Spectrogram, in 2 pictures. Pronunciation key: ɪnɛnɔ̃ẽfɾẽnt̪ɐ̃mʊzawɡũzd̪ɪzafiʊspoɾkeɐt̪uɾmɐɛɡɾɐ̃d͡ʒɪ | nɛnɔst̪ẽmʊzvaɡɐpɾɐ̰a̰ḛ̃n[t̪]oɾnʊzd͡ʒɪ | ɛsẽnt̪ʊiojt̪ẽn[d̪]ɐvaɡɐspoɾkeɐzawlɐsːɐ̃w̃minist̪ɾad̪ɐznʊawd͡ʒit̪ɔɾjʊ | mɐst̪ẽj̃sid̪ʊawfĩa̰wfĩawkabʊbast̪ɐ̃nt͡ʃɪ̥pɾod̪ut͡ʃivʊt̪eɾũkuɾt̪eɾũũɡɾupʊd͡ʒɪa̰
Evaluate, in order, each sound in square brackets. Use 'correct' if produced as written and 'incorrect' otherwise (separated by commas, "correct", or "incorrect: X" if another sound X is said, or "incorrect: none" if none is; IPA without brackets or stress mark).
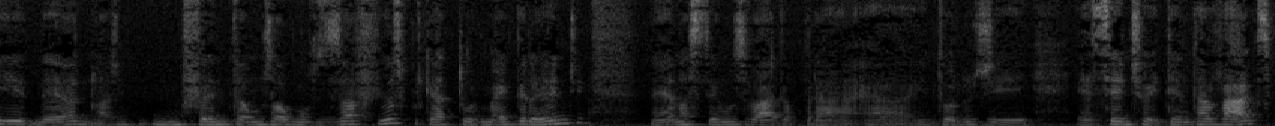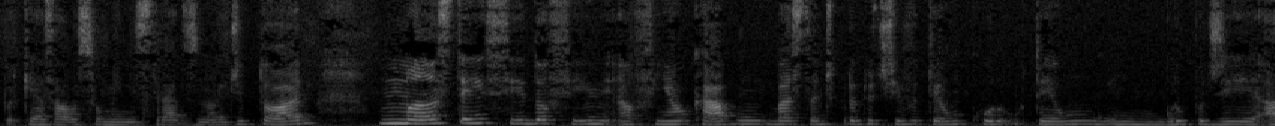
correct, incorrect: t̪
